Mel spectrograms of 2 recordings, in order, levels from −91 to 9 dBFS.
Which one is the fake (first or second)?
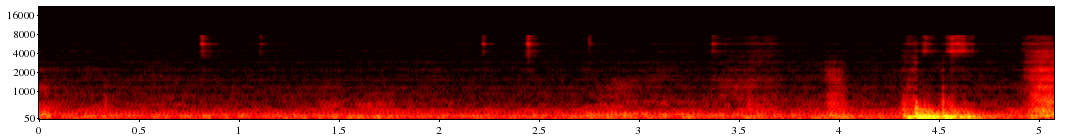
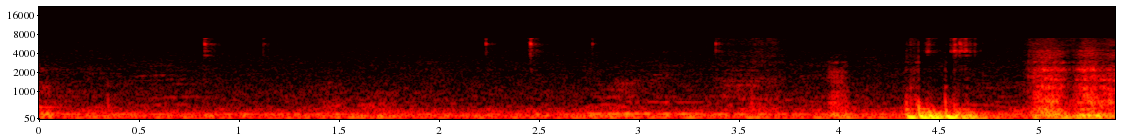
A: first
